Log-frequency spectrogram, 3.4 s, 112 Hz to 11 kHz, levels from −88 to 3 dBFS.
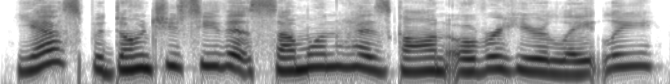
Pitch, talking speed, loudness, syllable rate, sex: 255 Hz, 235 wpm, -14 LUFS, 5.6 syllables/s, female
